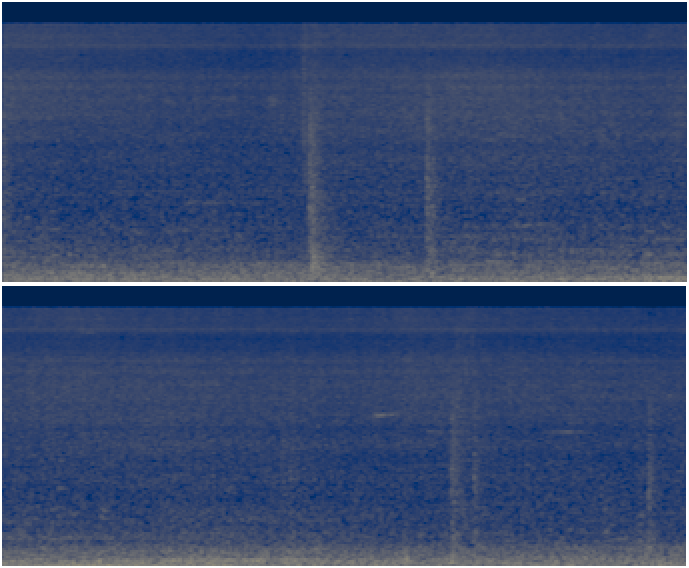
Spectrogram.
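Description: Steady street noise with a low traffic rumble and an even hiss, broken by four sharp clicks, two a few seconds in and two near the end.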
